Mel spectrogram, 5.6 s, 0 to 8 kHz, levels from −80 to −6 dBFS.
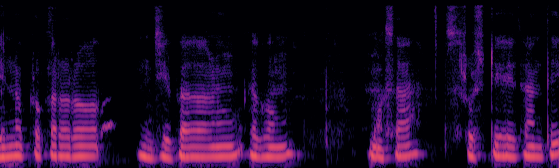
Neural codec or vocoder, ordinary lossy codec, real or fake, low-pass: vocoder, 44.1 kHz, 128 mel bands, Pupu-Vocoder; AAC, 48 kbps; fake; 7.2 kHz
